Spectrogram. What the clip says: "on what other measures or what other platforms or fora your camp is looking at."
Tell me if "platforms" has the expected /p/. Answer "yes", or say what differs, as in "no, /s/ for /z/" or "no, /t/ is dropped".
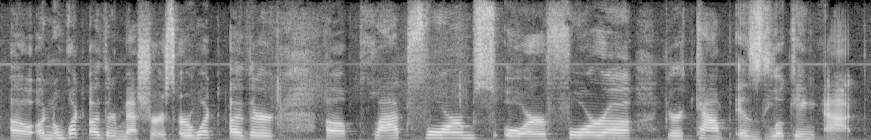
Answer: yes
